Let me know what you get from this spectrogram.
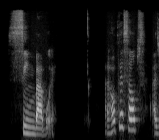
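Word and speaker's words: Zimbabwe: as a sound so if I wanted to pronounce the name of the country I would say sing bow boy I will not use em it would be seen bad boy I hope this helps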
